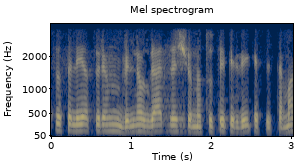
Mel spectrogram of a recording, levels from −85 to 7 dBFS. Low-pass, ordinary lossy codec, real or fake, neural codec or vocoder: 3.6 kHz; AAC, 24 kbps; real; none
